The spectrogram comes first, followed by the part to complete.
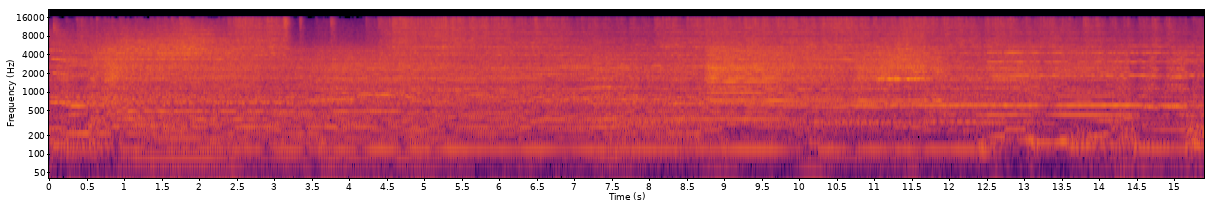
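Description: Live instrumental stoner doom metal band playing: heavily distorted electric guitars and bass hold slow, sustained low notes over drums, at a steady loud level.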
